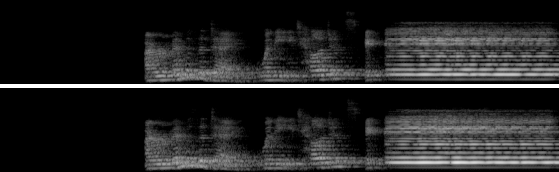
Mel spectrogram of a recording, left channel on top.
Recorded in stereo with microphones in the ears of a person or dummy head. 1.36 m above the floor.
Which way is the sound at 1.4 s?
20° left (ahead or behind).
